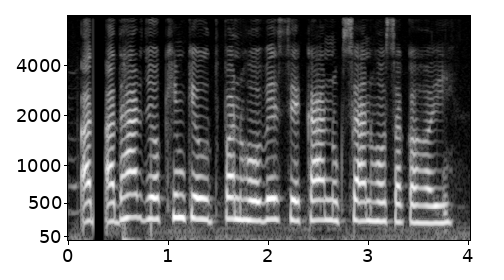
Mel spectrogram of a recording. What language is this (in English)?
Magahi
